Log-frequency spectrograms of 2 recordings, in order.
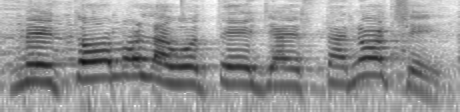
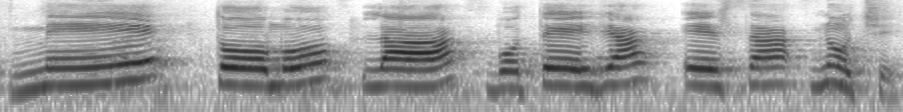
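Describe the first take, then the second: First: Said in the usual way. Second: "Me tomo la botella esta noche" very slow, pause after each word. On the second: Shown as a demonstration. Teacher has class count words, slow word by word. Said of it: "cuántas palabras hay".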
